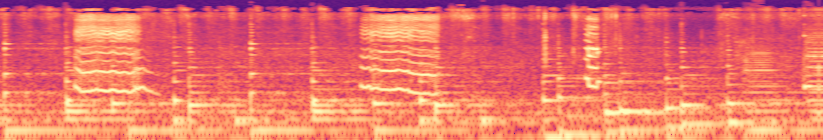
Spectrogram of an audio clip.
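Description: A domestic cat meowing three times, each call about half a second long and falling in pitch, the last one shorter, over background music with a steady beat.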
